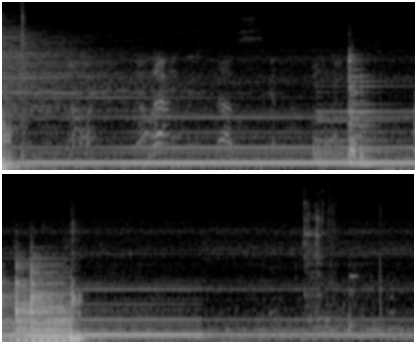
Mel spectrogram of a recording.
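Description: Quiet gap between songs at a live band show. A steady electric hum from the stage amplifiers drops away about three-quarters through. Over it come a few brief, quiet guitar or bass notes, the loudest about five to six seconds in, and faint voices.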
